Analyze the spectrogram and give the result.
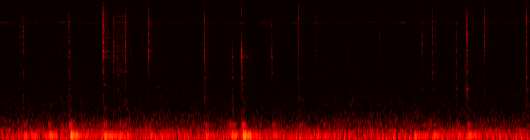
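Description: Long fingernails tap the hollow composite rim of a graphite composite tennis racket whose head is decorated with rhinestones. The result is a quiet, irregular series of short, bright clicks, with a few louder taps, over a steady low rumble and a faint high whine.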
